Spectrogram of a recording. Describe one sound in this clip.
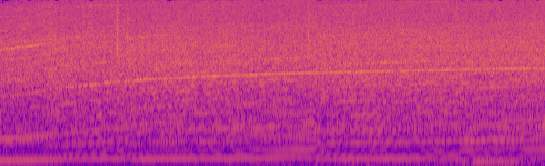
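A racing car engine screams at high revs, rising in pitch and dipping briefly at each gear change.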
